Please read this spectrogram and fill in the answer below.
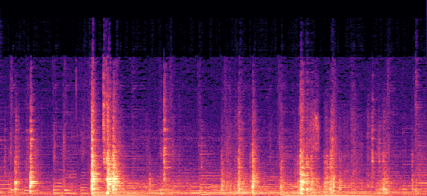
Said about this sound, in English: We're just going to put the lid on top.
